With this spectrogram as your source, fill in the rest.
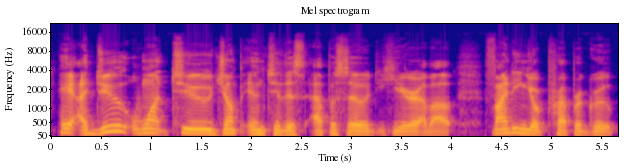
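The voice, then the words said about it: Froggy, hoarse voice. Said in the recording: “my voice is a little froggy this morning ... my throat is a little foggy”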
